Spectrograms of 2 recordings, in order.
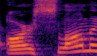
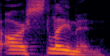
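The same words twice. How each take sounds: First: "Arslaman" with an "ah" in the middle; broad AH vowel. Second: "Arslaman" with an "ay" in the middle; long A vowel. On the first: Streamer asking a viewer about a handle, "Arslaman" with open "ah". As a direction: say "Arslaman" as ars-LAH-man. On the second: Streamer offering the other reading, "Arslaman" with an "ay". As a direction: say "Arslaman" as ars-LAY-man. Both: Shown as a demonstration. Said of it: "or is it Arslaman".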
